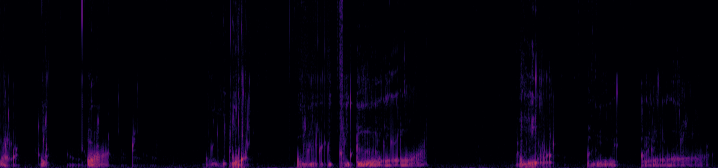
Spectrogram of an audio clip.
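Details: Man lying flat on his bed, hungry: irregular gurgling and rumbling bursts separated by quiet pauses; hunger borborygmi.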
